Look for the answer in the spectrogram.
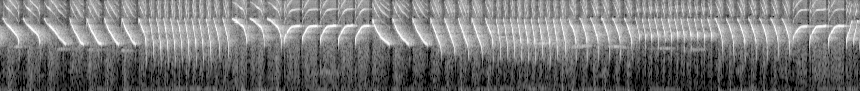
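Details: Domestic canary delivering a long rolling song meant for training canaries: nonstop fast series of falling whistled sweeps, dense trills and rising chirps, varied in pace.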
